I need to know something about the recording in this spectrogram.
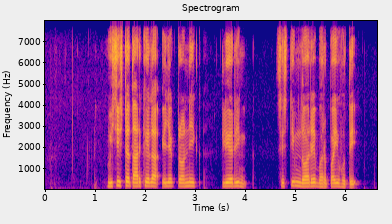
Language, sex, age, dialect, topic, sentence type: Marathi, male, 18-24, Northern Konkan, banking, statement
